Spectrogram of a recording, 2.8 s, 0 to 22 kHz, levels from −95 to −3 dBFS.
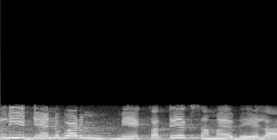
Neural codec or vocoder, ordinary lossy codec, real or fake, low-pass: none; none; real; 5.4 kHz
